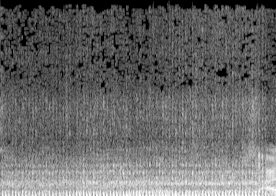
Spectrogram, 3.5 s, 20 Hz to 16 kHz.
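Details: Honda 40 HP carbureted three-carb outboard, sat 3 months, on non-ethanol fuel, warm after a few minutes, pumping plenty of water: even steady beat about four pulses a second, no misses or knocks; smooth idle.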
